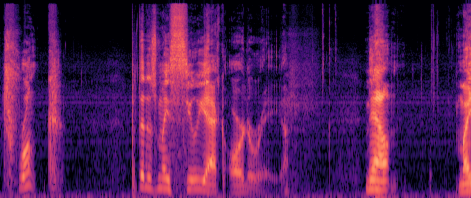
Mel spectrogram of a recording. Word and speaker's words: celiac: but that is my Celiac artery now my Celiac Celiac three syllables three branches the branches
